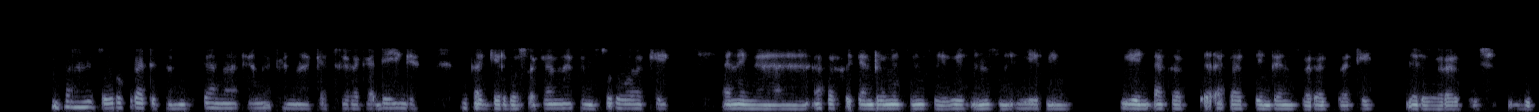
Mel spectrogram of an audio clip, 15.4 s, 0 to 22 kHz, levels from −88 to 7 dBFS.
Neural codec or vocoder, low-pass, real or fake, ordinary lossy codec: codec, 24 kHz, 6 kbps, HILCodec; 3.6 kHz; fake; Opus, 32 kbps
